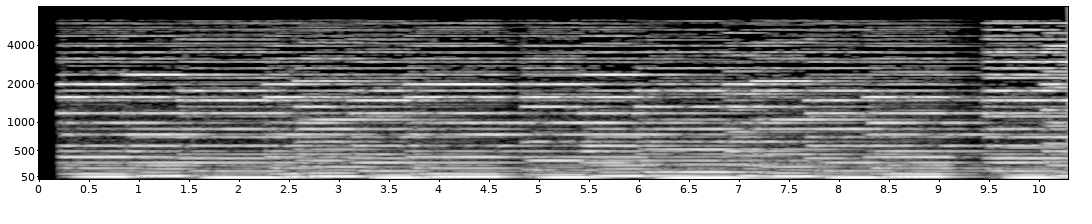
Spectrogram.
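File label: Pipe Organ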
